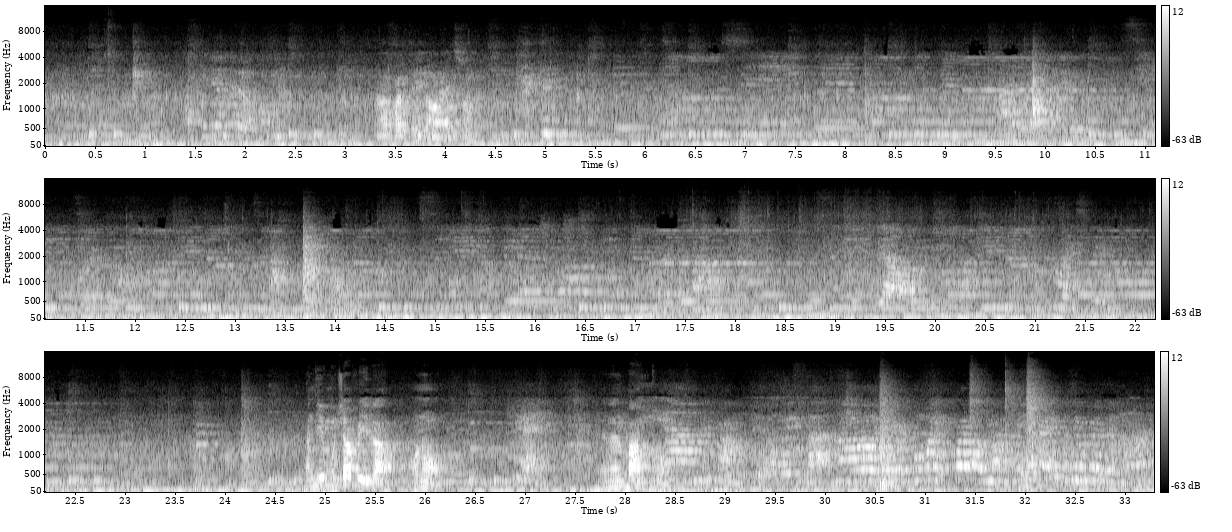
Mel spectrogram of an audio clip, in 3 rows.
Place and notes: Cra., Medellín, Antioquia, Colombia - Cita odontológica
Descripción
Sonido tónico: Agua fluyendo, música de ambiente
Señal sonora: Utensilio dental, intervención odontólogo
Micrófono dinámico (Celular)
Altura 1 metro
Duración 3:11
Grabado por Daniel Zuluaga y Luis Miguel Henao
